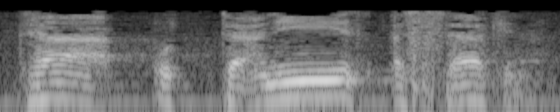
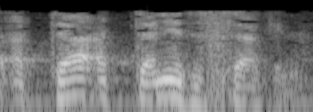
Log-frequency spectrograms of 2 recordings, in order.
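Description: First: "تاء التانيث الساكنة" drawn out slowly with breaks between words; deliberate, segmented dictation of "تاء التانيث الساكنة". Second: Said in the usual way. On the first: Shown as a demonstration. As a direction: spell out the term "تاء التانيث الساكنة" one word at a time. Repeats term word by word for analysis.

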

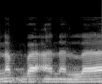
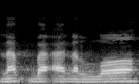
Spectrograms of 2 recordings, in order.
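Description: First: "นับบะอานัลลา" ending in a light open "llah"; wrong thin Allah. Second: "นับบะอานัลลอฮ์" ending in a heavy, rounded "lloh"; thick Allah. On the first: Teacher showing what to avoid, thin lam. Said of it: "อย่าอ่านว่านับบะอานัลลา". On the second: Teacher modelling the reading to students, thick lam. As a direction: darken the l and vowel at the end of "นับบะอานัลลอฮ์". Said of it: "ให้เสียงหนา". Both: Shown as a demonstration.

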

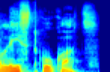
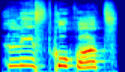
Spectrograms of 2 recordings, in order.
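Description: First: Said in the usual way. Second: High, slow, outraged echo; mortally offended snort. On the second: A narrator's reading. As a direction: squeal it back, deeply insulted. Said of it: "horkant fel Péteri vérig sértve". (vérig sértve felhorkanva)

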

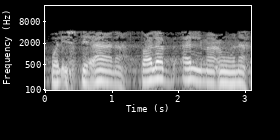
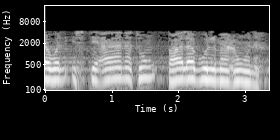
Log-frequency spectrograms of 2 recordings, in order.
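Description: First: Said in the usual way. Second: Louder and slow, reading the quoted text; formal text reading. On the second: Shown as a demonstration. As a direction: recite the author's words slowly and loudly. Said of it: "قال". (قراءة متن بصوت مرتفع وبطء)

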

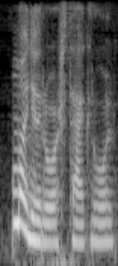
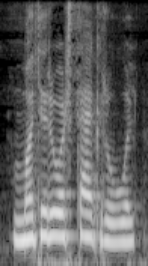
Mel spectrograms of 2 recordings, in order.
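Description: First: Said in the usual way. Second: Slow, wondering question; amazed. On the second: A narrator's reading. Daniel repeats the country's name, slow and amazed. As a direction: stretch it out in disbelief. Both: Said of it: "kérdezte ámulva Daniel".

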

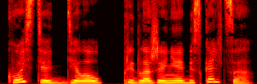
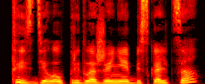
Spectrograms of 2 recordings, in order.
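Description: First: Said in the usual way. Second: Disbelieving echo, rising on «кольца»; taken-aback question. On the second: A narrator's reading. Woman questions man about ringless proposal, taken aback. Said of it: "опешила Люся".

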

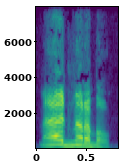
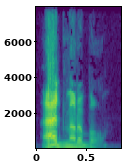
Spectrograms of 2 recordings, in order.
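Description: First: Much higher, loud delighted cry; exclaiming higher. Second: Loud delighted cry; exclaiming. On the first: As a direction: soar up with delight. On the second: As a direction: call it out with delight. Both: A narrator's reading. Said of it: "cried Challenger".

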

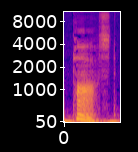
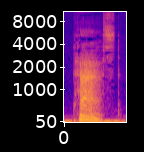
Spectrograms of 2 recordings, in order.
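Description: First: "past" with a long broad ah vowel; British past. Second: "past" with a flat short a; American past. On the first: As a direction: say "past" like "pahst". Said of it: "The British would say". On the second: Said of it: "Americans would say". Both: Shown as a demonstration.

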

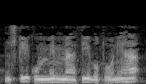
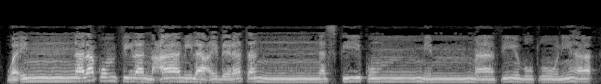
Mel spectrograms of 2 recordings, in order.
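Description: First: Said in the usual way. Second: Slow, higher chant, "نسقيكم" as "nasqeekum"; Warsh recitation. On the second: Shown as a demonstration. Teacher showing Warsh's fatha in "نسقيكم", said "nasqeekum" in slow recitation. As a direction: open "نسقيكم" with fatha on the noon, "na". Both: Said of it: "بفتح النون هكذا".

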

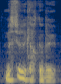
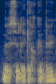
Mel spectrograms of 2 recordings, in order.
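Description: First: A scandalized cry of his name, voice changed, sharp fall at the end; shocked exclamation. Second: Said in the usual way. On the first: A narrator's reading. Clémence cries out at her cousin, scandalized by his boast. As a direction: gasp his name, outraged. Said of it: "s'écria Clémence, qui paraissait suffoquée". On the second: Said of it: "narration naming him".

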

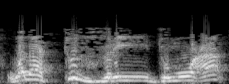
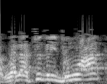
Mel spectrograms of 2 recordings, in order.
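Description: First: ولا تذري دموعا drawn out slowly, ولا stretched and rising; slow recited half-line; slow verse recital. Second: Said in the usual way. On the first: Shown as a demonstration. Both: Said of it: "تدري وتذري".

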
